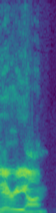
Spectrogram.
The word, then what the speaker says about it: Arion: his company name, and from what I gathered, it was Arion. That's why I tend to call it Arion. So ERI space ON is how I try to phonetically spell it.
